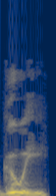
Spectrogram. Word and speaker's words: GUI: This graphical user interface, or GUI, pronounced GUI, was facilitated by another concept pioneered at Xerox Park, bitmapping.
